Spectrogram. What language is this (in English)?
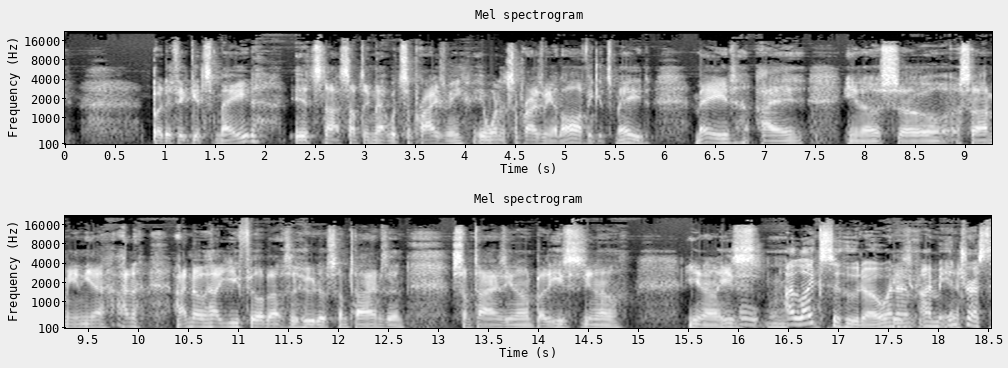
English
